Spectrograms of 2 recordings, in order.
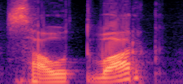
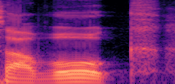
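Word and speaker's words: Southwark: தூக்கி போட்டுருவோம் என்று சொல்லி சவுத் வார்க் சவுத் வொர்க் என்று சொல்லி கடைசியா நான் கேள்விப்பட்டேன் அது சவுத் வார்க்கும் இல்ல சவுத் வொர்க்கும் இல்லை அதனுடைய பெயர் வந்து சவோக் சவோக் அதாவது வந்து இங்க சவுத்துக்கு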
